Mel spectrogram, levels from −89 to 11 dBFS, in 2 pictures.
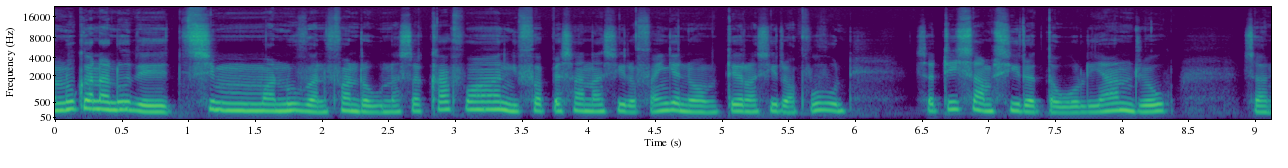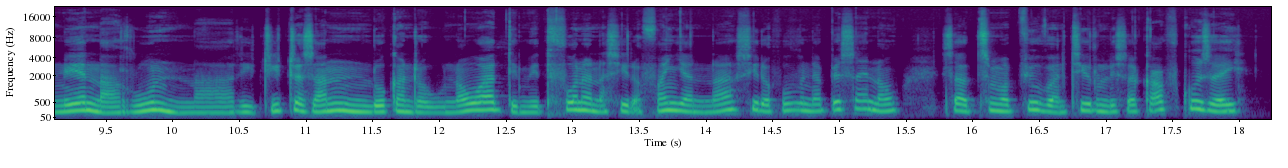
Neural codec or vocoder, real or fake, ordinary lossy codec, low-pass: vocoder, 48 kHz, 128 mel bands, Vocos; fake; none; none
